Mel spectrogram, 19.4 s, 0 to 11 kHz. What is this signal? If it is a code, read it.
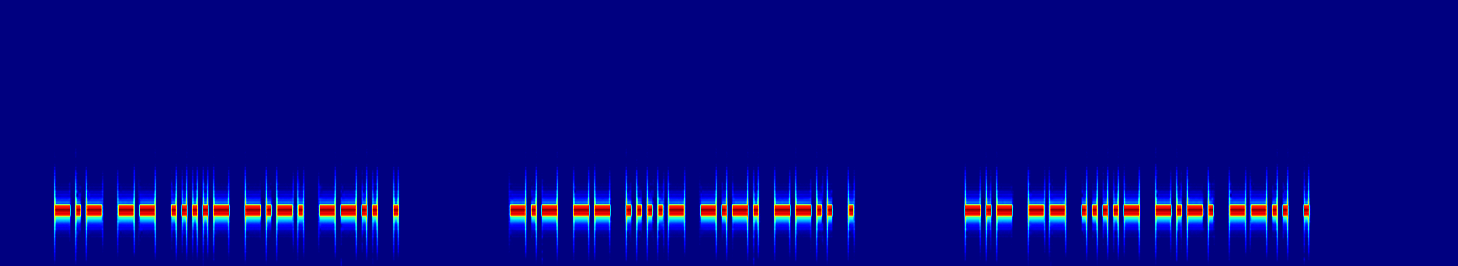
Morse code, heard as a keyed tone, about 17 wpm, 700 Hz. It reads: KM4CZE KM4CZE KM4CZE
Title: USA Call Signs - 6 Characters - Repeated 3x - 17wpm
